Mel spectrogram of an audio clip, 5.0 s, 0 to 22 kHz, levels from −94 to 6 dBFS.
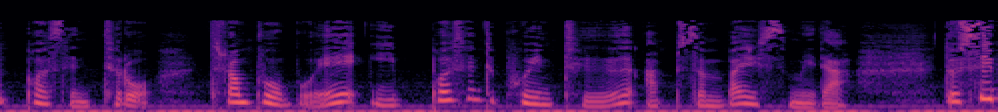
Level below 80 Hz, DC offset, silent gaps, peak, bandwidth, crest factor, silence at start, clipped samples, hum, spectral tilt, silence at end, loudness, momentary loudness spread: -58 dBFS; under 0.1%; none; -20 dBFS; 11.5 kHz; 18 dB; 0 s; under 0.1%; none; -5 dB/octave; 0 s; -38 LUFS; 7 LU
